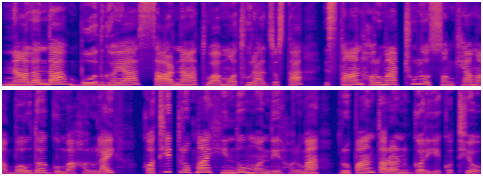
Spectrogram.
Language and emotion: Nepali, neutral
